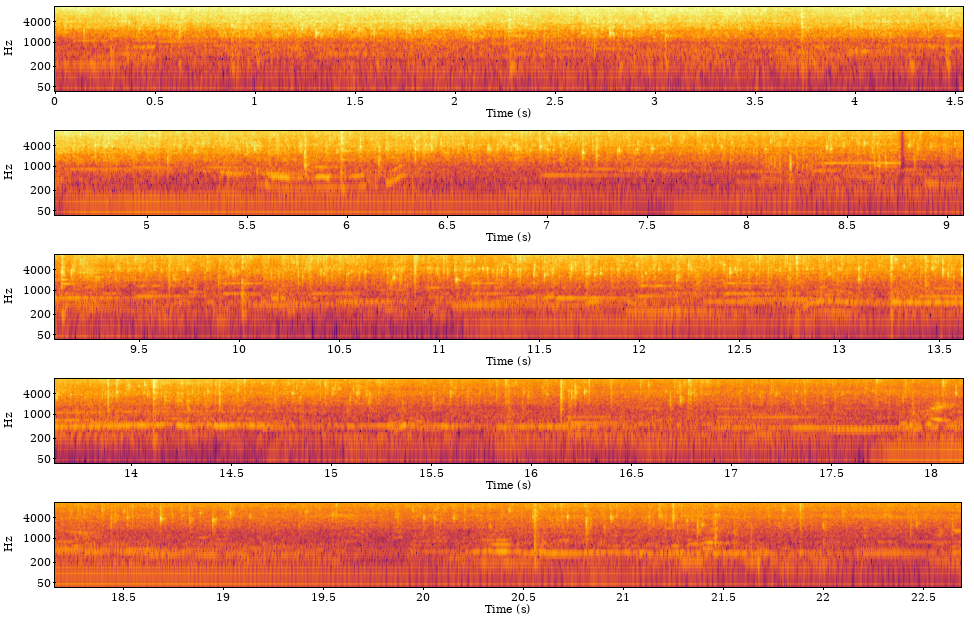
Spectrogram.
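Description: Potato chunks sizzling in hot oil in an aluminium kadai, with the scrape and tap of a metal spatula stirring them. The sizzle is loudest at first and gradually dies down.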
